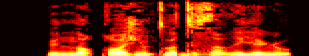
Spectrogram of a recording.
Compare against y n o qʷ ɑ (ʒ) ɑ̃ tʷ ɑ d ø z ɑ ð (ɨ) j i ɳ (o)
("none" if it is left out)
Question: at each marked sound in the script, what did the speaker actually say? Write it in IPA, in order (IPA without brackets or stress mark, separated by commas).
ʒ, i, u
